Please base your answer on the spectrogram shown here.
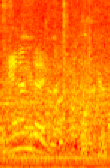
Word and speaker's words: Canandaigua: On how do you pronounce this lake? Canandaigua.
